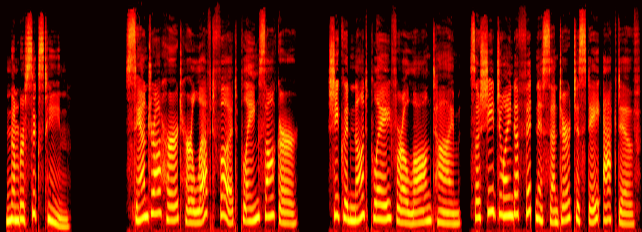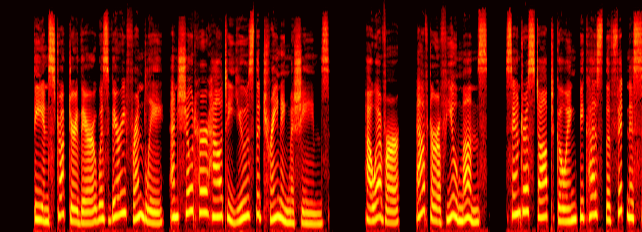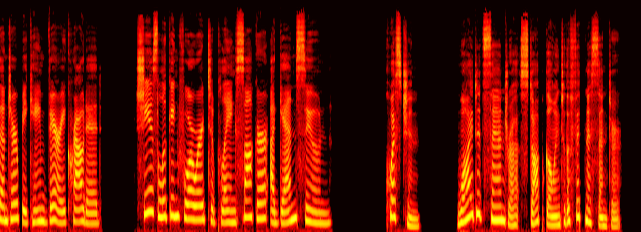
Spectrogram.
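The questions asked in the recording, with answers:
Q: Why did Sandra stop going to the fitness center?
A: Because it became very crowded.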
